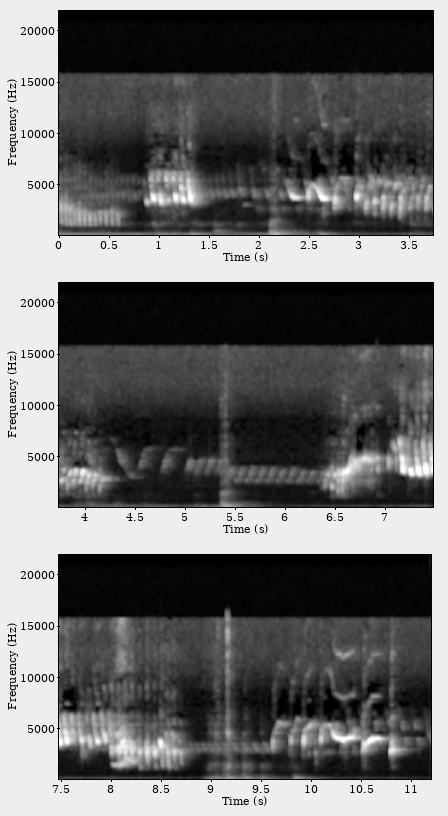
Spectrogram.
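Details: Female canary giving mating calls to attract males: clustered chirps and short buzzy trills, some rising and falling, in bursts separated by pauses, with low background rumble.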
